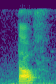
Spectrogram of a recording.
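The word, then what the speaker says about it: tough: ಆರ್ ಓ ಯು ಜಿಎಚ್ ರಫ್ ಟಿ ಓ ಯುಜಿಎಚ್ ಟಫ್ ಇಎನ್ಓ ಯುಜಿಎಚ್ ಇನಫ್ ಪಿಎಲ್ ಓ ಯುಜಿಎಚ್ ಪ್ಲಫ್ next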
